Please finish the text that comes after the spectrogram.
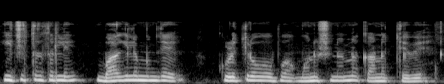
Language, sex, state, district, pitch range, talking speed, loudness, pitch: Kannada, male, Karnataka, Bangalore, 160-195 Hz, 95 wpm, -15 LUFS, 180 Hz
